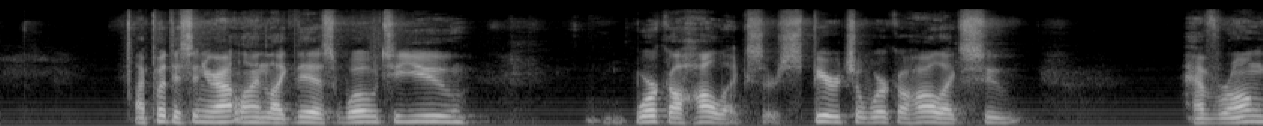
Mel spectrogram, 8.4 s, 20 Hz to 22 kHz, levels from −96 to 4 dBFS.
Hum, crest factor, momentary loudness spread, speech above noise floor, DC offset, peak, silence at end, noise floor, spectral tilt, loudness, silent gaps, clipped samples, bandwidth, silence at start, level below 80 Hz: none; 24 dB; 11 LU; 40 dB; under 0.1%; -6 dBFS; 0 s; -67 dBFS; -4 dB/octave; -28 LUFS; none; under 0.1%; 16 kHz; 0.85 s; -66 dBFS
